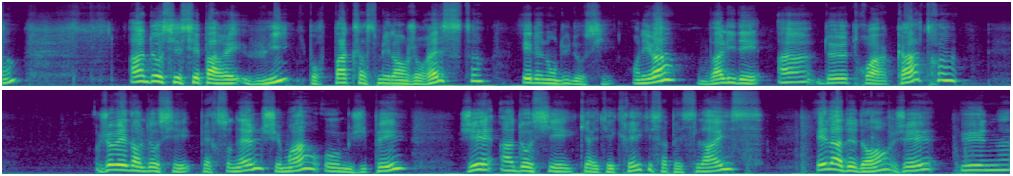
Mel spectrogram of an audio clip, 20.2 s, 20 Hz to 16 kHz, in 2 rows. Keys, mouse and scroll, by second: 7.2 click, 10.7 click, 17.5 click, 19.0 click, 20.1 click.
